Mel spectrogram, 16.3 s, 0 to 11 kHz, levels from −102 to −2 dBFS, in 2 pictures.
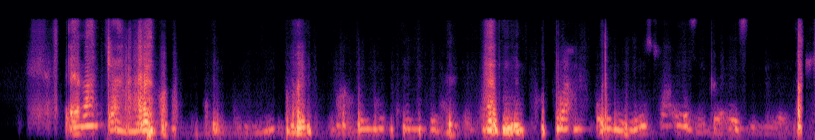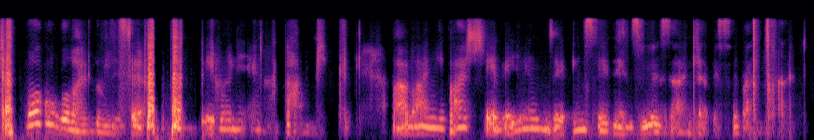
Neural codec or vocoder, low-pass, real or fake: codec, 16 kHz, 1 kbps, FreqCodec, smaller model; 7.2 kHz; fake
